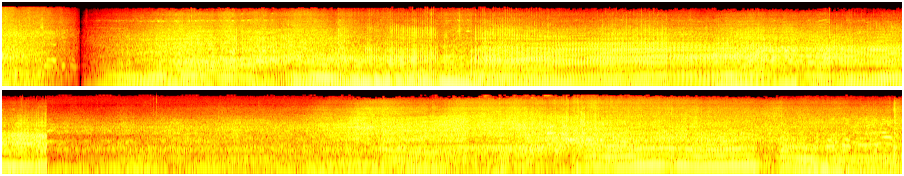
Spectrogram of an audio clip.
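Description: Race car engines revving hard and changing pitch as the cars accelerate past through the gears, heard one car after another. The sound changes abruptly at about a second in and again about halfway through.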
